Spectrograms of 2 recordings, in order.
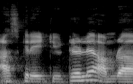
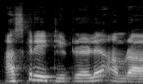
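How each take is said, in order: Both takes have the same delivery.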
